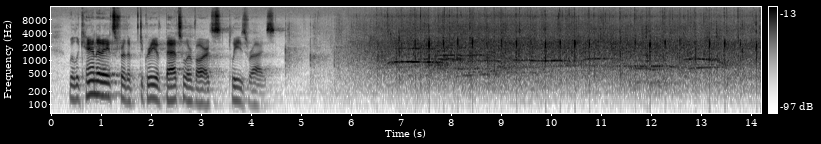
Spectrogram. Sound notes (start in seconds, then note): 5.2 applause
